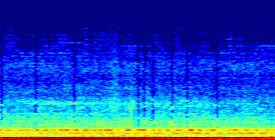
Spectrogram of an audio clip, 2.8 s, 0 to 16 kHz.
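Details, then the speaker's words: 1998 Pontiac Sunfire idling after the factory muffler was replaced with an OEM Walker muffler: smooth steady low idle, soft even exhaust note, no rasp, rattle or leak puffing; much quieter than the old muffler. "sounds way better we're testing to see if there's leaks anywhere"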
